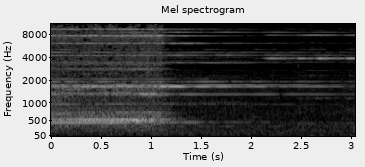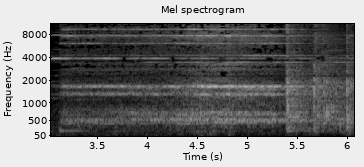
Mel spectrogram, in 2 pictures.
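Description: A telephone bell rings loudly in two long, bright metallic bursts separated by a pause, with a third ring just beginning at the end. No one speaks.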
